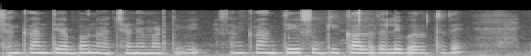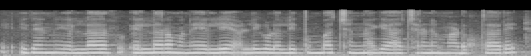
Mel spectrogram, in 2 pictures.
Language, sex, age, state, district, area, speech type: Kannada, female, 18-30, Karnataka, Chitradurga, rural, spontaneous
